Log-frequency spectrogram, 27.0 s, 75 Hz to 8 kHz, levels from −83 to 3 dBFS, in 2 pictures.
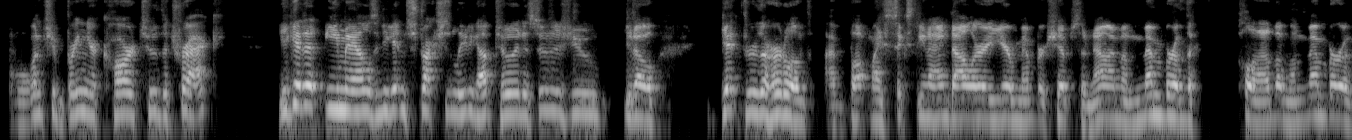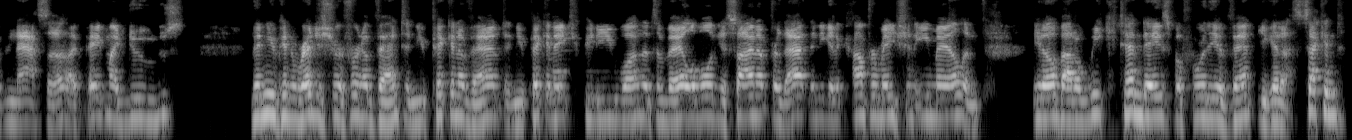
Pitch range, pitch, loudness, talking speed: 150-180 Hz, 160 Hz, -25 LUFS, 225 wpm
